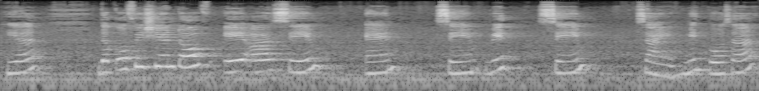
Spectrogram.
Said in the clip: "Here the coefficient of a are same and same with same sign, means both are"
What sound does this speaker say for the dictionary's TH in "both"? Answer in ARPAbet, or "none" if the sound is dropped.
S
